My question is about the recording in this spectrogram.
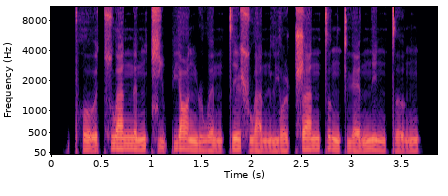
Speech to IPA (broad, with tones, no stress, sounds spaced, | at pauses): pʰ o̰˨˩ ʊ̯ t͡s w a˥ n ə˧˥ n t͡ɕ ḭ˨˩ p j ɑ˥˩ ŋ ɻ w ə̰˨˩ n t̪ i˥ ʂ w a̰˨˩ n l j o˦ ʊ̯ ʈ͡ʂ a˥ n t̪ ʊ˥˩ ŋ t̪ ɥ ɛ̰˨˩ n̪ i˥˩ n t̪ ɤ̰˨˩˦ ŋ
